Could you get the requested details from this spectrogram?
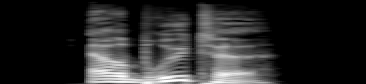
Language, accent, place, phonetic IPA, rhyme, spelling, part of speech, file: German, Germany, Berlin, [ɛɐ̯ˈbʁyːtə], -yːtə, erbrüte, verb, De-erbrüte.ogg
- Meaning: inflection of erbrüten: 1. first-person singular present 2. first/third-person singular subjunctive I 3. singular imperative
